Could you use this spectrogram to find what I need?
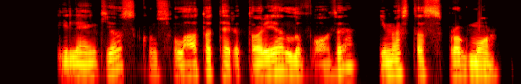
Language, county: Lithuanian, Klaipėda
